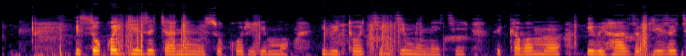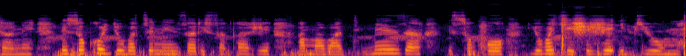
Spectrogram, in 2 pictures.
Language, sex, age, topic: Kinyarwanda, female, 18-24, finance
